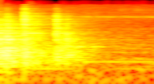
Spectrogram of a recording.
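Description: A metal pan set down on a kitchen stove, giving two quick clanks close by, with a short metallic ring fading after them.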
